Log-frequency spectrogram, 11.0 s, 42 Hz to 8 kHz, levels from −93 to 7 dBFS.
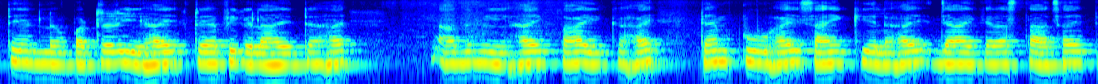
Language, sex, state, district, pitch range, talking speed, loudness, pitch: Maithili, male, Bihar, Samastipur, 155-165 Hz, 100 wpm, -33 LUFS, 160 Hz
